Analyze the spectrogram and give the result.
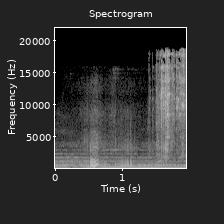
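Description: A short metallic jingle of keys being handed over, a few bright clinks and rattles over a couple of seconds, with a low steady hum in the background and no talking.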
